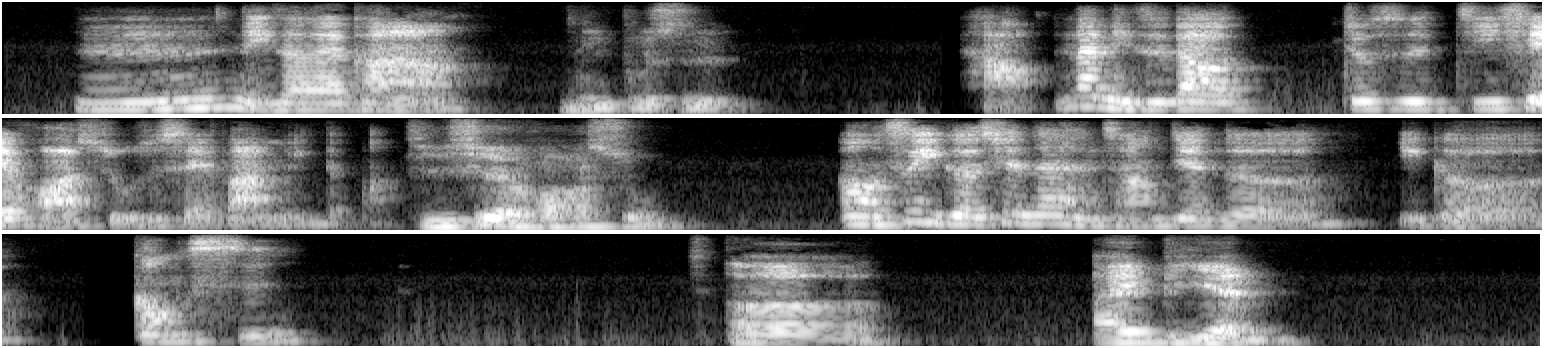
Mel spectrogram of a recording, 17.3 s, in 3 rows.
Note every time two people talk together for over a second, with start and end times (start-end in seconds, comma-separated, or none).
none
